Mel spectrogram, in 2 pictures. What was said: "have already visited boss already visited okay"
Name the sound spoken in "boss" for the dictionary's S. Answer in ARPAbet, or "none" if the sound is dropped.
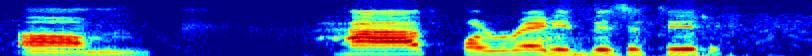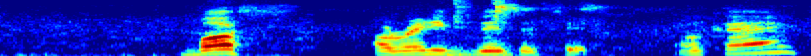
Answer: TH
